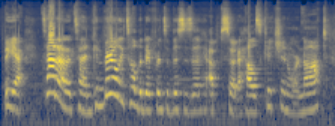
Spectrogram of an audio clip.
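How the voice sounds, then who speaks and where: A woman's voice: on the high side, fast talker, pushed and bright. A young woman giving casual, sarcastic YouTube commentary in slangy, sweary language. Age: young adult.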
